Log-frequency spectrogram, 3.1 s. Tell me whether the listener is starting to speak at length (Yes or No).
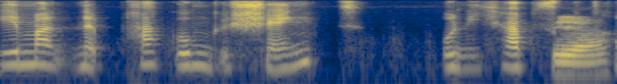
No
